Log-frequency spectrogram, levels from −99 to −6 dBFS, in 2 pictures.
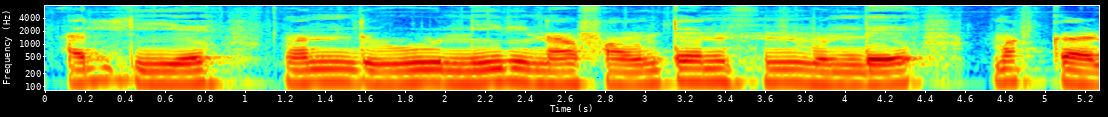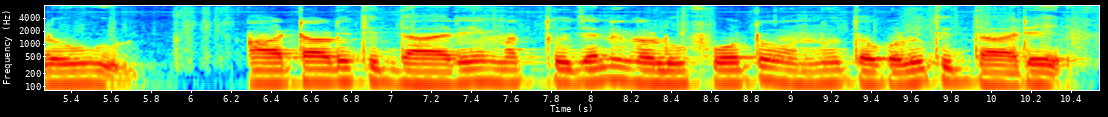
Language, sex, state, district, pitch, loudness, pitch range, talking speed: Kannada, male, Karnataka, Dakshina Kannada, 120 Hz, -18 LUFS, 115-130 Hz, 65 wpm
